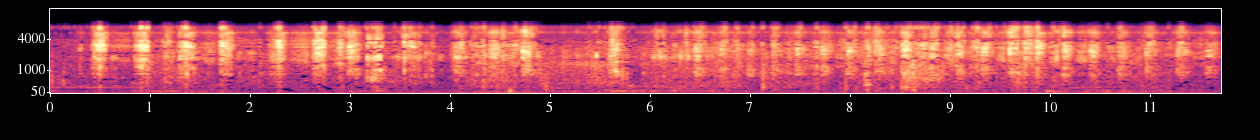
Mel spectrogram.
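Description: A Pomeranian whimpering and fussing, among a quick, irregular run of short clicking sounds.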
